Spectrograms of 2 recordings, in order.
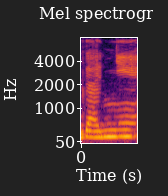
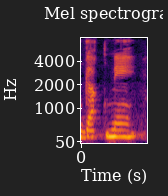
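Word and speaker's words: Gagné: dan kelompok berikutnya menjelaskan ganyek ini bacanya ganye bukan gagne ganye Dwi vygotsky ataupun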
